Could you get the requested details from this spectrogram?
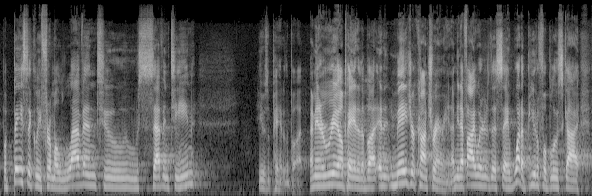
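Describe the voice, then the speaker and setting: A middle-aged man lectures in a wry, lively storytelling manner. His fairly high voice rings out with a long reverb, as if heard across a church sanctuary. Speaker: guest lecturer.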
